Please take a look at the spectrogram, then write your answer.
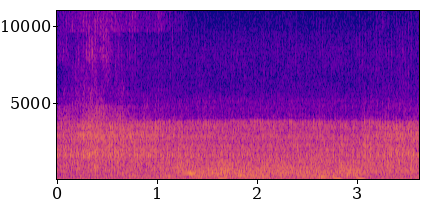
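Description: A small paramotor engine drones steadily and loudly throughout in flight over cornfields, with a constant buzzing roar and faint wind noise, and no break in the sound.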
